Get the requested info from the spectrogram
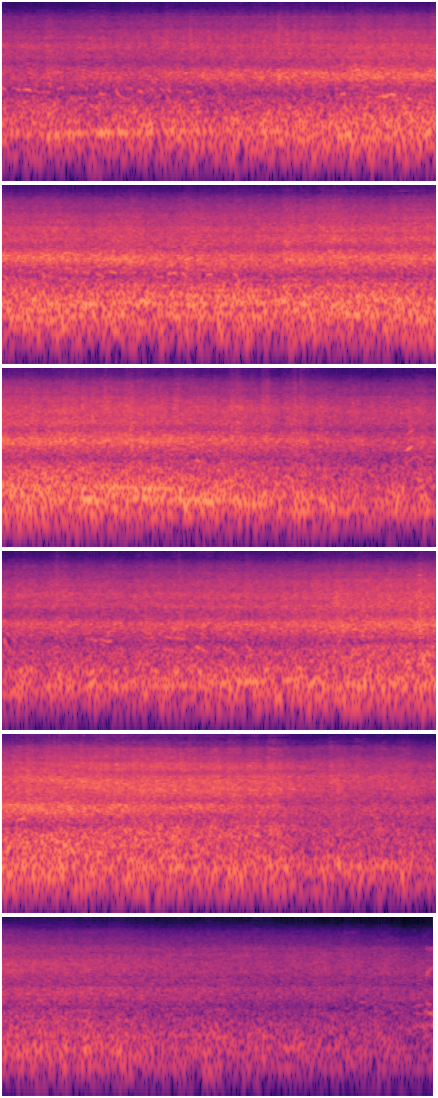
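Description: Small dragon-themed kiddie roller coaster train running on its steel track, a steady rolling rumble of wheels on rail that swells toward the middle and eases off near the end, with voices around it.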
